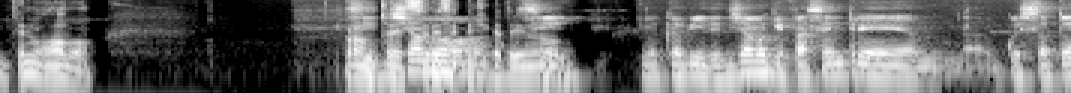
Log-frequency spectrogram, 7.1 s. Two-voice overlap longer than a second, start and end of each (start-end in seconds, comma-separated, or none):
2.3-3.8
